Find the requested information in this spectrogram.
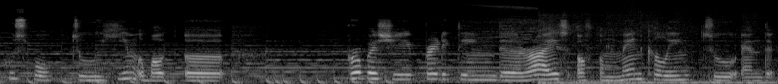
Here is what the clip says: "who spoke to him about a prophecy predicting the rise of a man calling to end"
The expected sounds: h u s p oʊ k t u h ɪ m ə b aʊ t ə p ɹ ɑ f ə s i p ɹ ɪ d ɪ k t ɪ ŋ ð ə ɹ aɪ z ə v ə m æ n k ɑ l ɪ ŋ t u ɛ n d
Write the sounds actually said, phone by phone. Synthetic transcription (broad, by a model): h u s p oʊ k t u h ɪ m ə b aʊ t ə p ɹ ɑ p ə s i p ɹ ɪ d ɪ k t ɪ ŋ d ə ɹ aɪ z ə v ə m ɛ n k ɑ l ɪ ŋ t u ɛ n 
